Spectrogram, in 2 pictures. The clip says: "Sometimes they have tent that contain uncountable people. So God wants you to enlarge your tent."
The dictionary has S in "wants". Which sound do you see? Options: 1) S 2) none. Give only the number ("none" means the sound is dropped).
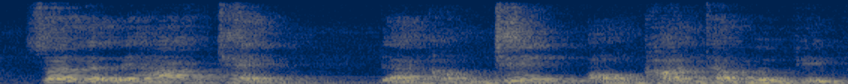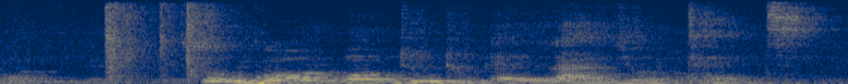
2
